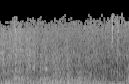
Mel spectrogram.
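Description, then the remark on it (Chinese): Heavy, steady rain pours down on a rainy night with a deep, continuous rumble of thunder rolling underneath, loud and unbroken for the whole stretch, with no voices. “冰冷的雨水滴答滴答打在身上”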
